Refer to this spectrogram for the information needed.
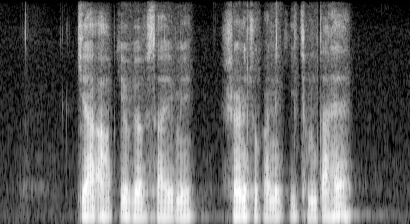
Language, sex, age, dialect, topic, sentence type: Hindi, male, 25-30, Hindustani Malvi Khadi Boli, banking, question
